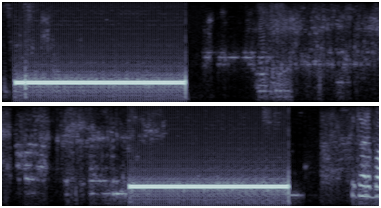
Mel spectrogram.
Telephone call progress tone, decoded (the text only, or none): ringback tone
